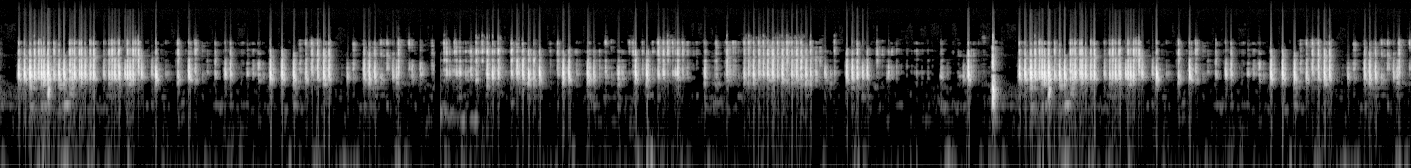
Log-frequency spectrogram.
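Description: A tube-nosed bat gives bursts of rapid, rattling pulses, broken by brief pauses.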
